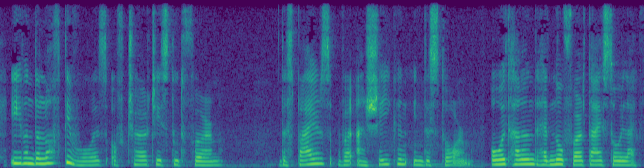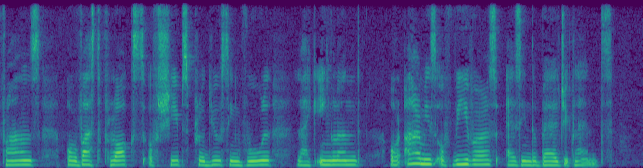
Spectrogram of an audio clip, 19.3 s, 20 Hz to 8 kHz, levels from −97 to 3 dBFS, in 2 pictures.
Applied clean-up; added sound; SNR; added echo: none; none; none; none.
